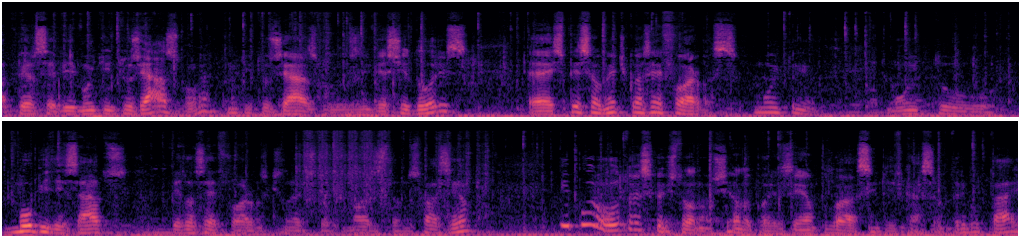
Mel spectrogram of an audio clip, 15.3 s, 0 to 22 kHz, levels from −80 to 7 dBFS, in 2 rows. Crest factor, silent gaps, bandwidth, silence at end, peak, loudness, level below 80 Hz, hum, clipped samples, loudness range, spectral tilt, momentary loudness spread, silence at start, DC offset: 20 dB; none; 15.5 kHz; 0 s; -12 dBFS; -31 LUFS; -38 dBFS; none; under 0.1%; 4 LU; -4.5 dB/octave; 11 LU; 0 s; under 0.1%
